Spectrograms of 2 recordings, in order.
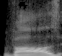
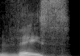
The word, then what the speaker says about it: vase: Vase is the British pronunciation, and vase, the way I say it, is the American pronunciation, according to Google pronunciation.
